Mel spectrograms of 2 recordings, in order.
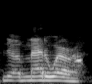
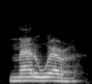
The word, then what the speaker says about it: Madureira: Oh yeah, Madureira. Well, how do you say it? Madureira.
